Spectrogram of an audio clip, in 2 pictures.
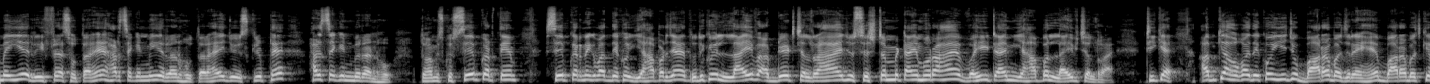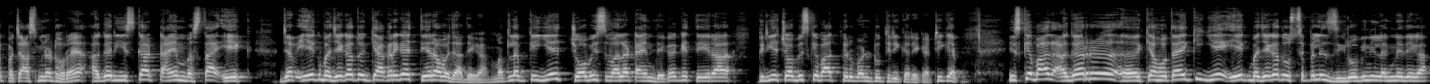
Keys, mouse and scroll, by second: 4.3 ;, 4.6 ctrl+s.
